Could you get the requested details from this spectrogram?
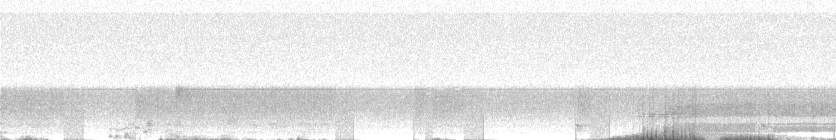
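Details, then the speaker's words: Pleural friction rub, presented in a chest-pain semiology class as characteristic of dry or fibrinous pleurisy: low, rough, grating creaks that come in bursts with the breaths. "En la siguiente diapositiva traje cómo se escucha un frote pleural que es característico de la pleuresía seca o fibrinosa."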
